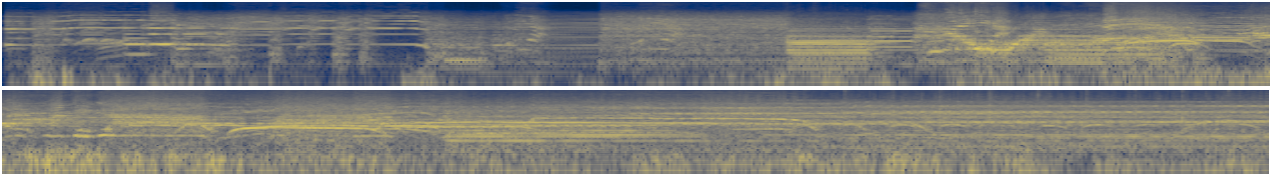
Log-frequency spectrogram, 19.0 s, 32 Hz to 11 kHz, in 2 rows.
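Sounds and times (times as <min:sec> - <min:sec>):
drums: 0:00.0 - 0:19.0
electric guitar: 0:00.0 - 0:19.0
crowd shouting: 0:06.9 - 0:19.0.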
